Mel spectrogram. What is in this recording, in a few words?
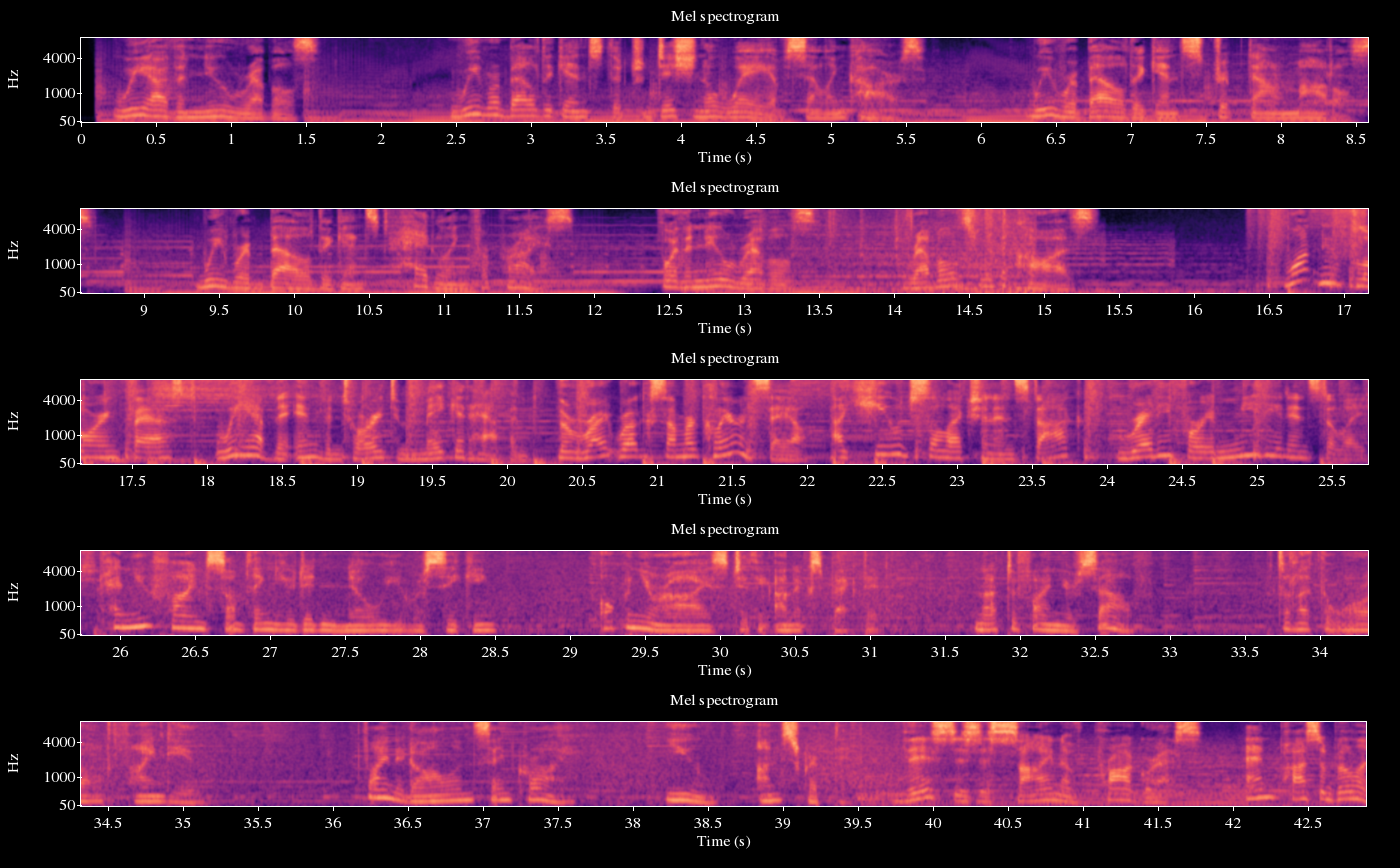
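commercial, Voiceover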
